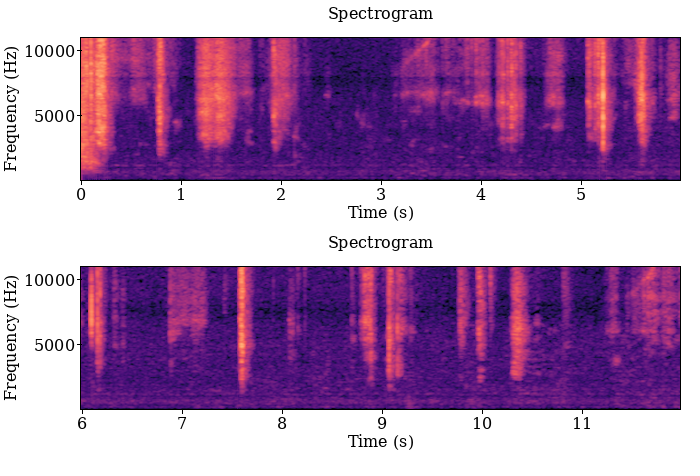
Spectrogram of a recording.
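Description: Scissors snip and trim during a studio clean-up of folders, with a series of crisp, close cuts and clicks repeating irregularly in a quiet room.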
